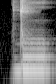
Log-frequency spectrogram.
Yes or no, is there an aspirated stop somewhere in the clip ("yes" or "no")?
no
